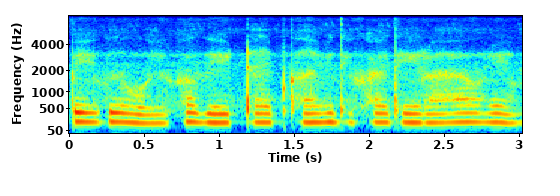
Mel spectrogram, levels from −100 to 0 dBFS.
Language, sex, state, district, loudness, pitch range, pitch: Hindi, female, Uttar Pradesh, Hamirpur, -24 LUFS, 180-190 Hz, 185 Hz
